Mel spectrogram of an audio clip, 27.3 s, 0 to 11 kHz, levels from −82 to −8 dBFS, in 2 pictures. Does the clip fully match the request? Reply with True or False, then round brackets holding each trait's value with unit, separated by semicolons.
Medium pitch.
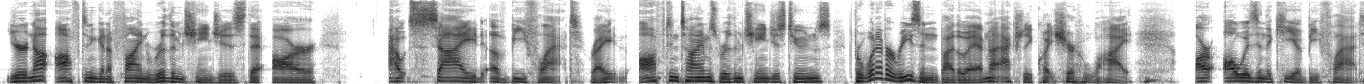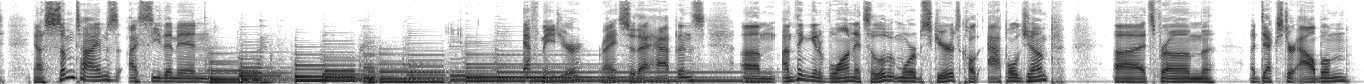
False (110 Hz)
